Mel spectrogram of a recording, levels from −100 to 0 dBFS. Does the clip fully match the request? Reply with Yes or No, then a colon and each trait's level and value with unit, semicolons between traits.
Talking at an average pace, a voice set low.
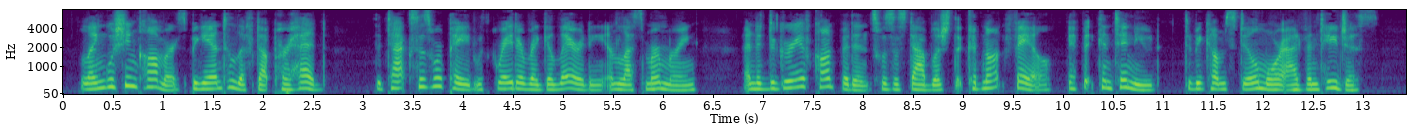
No: average, 165 wpm; high, 195 Hz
